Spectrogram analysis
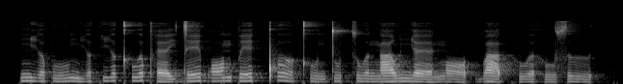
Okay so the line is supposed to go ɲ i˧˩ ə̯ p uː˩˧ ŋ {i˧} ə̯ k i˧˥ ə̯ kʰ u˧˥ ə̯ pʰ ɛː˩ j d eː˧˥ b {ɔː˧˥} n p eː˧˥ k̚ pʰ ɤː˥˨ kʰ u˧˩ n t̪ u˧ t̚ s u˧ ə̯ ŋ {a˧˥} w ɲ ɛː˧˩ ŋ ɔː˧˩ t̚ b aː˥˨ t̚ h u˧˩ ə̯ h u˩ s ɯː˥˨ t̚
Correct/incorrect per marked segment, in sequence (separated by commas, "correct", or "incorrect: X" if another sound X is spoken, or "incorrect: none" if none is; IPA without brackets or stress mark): incorrect: i˩˧, correct, incorrect: aː˧˥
